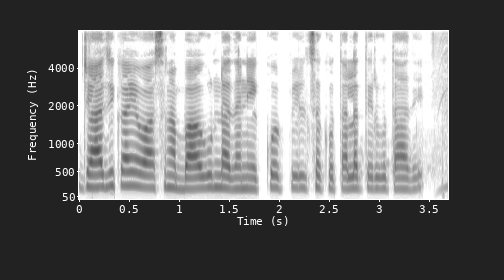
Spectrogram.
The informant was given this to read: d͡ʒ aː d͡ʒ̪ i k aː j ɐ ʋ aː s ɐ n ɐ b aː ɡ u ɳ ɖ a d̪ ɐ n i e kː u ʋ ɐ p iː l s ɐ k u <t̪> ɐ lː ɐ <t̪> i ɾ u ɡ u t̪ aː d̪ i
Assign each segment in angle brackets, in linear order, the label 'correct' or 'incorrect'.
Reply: correct, correct

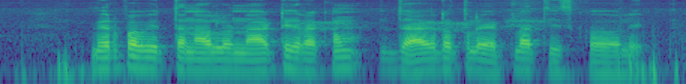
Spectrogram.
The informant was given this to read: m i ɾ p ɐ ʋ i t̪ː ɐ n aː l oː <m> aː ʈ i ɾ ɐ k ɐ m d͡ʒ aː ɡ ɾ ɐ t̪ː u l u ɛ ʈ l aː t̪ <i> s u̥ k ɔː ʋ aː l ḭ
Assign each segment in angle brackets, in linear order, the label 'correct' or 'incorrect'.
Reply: incorrect: n, incorrect: iː

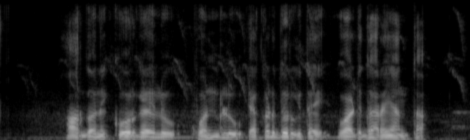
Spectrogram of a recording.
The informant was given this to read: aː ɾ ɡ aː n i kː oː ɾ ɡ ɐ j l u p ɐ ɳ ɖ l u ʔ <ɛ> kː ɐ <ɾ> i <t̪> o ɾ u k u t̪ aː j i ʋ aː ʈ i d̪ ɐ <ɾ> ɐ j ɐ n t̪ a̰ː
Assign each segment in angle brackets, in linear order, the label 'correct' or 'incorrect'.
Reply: correct, incorrect: ɽ, incorrect: d̪, correct

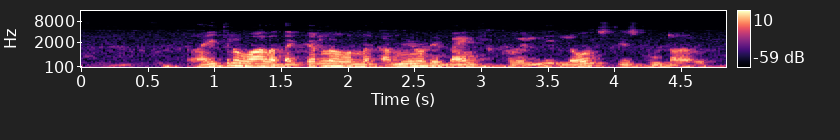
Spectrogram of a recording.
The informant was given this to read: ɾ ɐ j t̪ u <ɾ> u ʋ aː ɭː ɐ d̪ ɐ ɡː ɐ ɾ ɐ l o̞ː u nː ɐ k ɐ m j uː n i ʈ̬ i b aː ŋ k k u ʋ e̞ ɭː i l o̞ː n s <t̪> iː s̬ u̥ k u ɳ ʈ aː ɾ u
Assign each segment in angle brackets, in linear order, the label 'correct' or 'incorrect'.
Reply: incorrect: l, correct

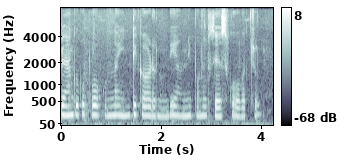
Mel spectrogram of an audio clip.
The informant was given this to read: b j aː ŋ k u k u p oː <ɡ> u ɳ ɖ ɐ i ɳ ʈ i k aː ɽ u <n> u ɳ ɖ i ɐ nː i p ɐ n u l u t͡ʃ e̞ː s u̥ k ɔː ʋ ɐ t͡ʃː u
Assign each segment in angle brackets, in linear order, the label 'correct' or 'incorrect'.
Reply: incorrect: k, correct

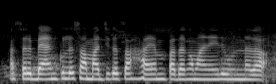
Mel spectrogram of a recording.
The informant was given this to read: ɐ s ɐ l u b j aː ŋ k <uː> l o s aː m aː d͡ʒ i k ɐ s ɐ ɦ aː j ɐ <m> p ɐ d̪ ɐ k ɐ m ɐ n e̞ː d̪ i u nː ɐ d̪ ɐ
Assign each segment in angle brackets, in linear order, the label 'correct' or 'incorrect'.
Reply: incorrect: u, correct

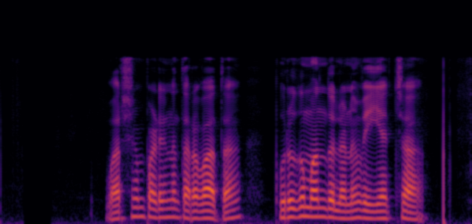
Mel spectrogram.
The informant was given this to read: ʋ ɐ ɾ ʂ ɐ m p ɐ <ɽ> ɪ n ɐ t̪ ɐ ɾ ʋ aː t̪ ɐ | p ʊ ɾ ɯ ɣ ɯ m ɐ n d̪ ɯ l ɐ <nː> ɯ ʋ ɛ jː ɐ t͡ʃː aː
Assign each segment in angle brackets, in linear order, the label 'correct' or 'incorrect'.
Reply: correct, incorrect: n

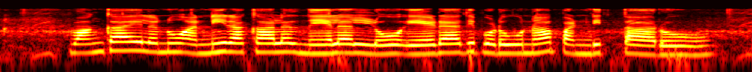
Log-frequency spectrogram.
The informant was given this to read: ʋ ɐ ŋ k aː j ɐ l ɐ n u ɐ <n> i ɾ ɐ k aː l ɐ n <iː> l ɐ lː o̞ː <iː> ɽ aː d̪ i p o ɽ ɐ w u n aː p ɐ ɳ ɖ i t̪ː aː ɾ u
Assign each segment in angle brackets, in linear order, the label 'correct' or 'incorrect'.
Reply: incorrect: nː, incorrect: ɛː, incorrect: ɛː

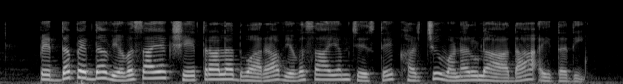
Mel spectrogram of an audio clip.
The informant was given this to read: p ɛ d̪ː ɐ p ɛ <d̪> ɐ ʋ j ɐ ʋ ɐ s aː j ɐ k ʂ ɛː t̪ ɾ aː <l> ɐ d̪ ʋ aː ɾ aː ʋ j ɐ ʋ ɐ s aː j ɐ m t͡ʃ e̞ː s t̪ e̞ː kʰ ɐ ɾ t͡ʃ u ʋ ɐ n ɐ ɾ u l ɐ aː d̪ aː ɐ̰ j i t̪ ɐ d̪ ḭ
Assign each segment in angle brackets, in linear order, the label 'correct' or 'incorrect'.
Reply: incorrect: d̪ː, correct

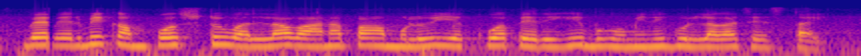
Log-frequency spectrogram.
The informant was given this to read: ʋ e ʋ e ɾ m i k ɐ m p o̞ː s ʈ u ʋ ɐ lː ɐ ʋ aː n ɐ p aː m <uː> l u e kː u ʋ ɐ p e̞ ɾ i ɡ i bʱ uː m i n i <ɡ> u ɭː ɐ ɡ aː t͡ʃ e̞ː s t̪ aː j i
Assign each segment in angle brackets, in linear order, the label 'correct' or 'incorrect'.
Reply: incorrect: u, correct

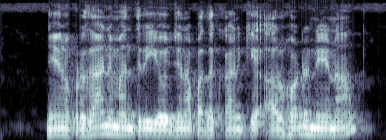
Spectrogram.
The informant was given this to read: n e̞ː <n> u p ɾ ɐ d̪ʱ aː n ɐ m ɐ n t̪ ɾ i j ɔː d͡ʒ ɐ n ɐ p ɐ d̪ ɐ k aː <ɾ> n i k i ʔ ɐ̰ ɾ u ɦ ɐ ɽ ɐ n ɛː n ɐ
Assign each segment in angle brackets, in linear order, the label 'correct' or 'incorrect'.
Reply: correct, incorrect: none

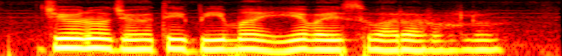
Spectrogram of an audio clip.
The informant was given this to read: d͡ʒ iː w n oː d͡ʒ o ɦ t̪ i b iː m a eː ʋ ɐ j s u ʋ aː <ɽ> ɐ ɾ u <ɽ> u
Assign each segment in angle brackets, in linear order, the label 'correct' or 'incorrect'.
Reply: incorrect: ɾ, incorrect: l

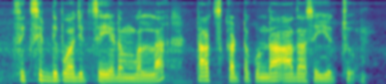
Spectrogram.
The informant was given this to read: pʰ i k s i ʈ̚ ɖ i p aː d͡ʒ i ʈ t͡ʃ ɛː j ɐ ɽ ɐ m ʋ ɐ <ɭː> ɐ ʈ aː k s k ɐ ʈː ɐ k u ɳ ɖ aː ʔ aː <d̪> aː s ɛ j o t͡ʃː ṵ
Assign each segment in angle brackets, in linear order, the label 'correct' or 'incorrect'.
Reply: incorrect: lː, correct

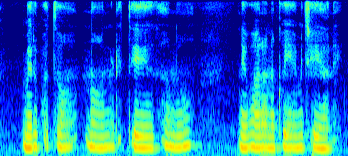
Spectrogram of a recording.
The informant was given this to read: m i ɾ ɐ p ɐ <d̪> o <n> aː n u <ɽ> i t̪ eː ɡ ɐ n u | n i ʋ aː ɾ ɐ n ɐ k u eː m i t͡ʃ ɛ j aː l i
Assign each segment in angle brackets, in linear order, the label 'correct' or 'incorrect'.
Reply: incorrect: t̪, correct, correct

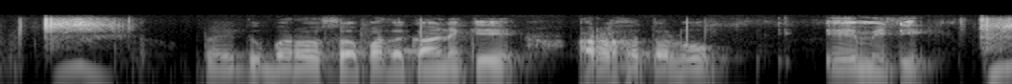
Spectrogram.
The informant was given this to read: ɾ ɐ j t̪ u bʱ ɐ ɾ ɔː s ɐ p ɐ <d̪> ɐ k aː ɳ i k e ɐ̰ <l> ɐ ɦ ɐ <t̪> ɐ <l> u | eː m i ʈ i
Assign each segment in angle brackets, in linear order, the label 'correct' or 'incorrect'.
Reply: correct, incorrect: ɾ, correct, correct

